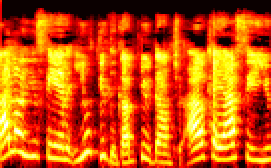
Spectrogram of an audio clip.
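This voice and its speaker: Against a quiet background, a woman speaks loudly with an American accent. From Chicago. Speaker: poet and confidence coach. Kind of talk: interview.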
